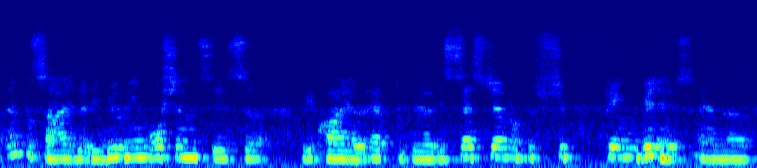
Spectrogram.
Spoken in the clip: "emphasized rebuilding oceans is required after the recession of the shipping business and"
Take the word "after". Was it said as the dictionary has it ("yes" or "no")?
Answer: no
